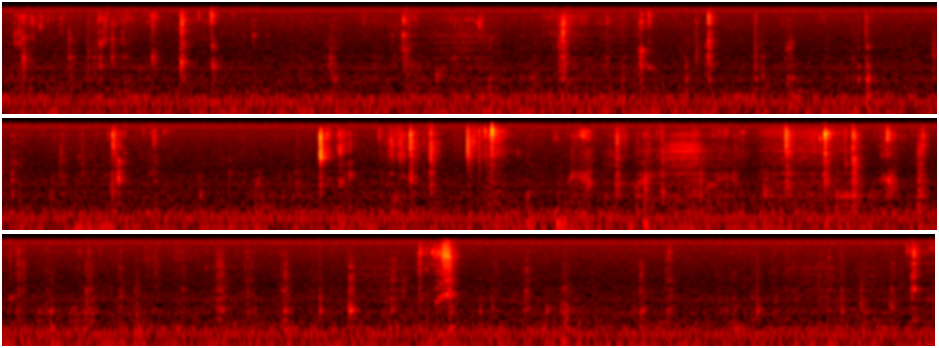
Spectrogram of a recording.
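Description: Faint chewing of roast chicken: soft scattered crunches and mouth clicks, a few louder ones about halfway through and again near the end, over a low steady room hum.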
